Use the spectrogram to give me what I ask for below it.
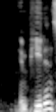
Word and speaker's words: impedance: and it's measures the electrical impedance. Is that how you say it, Chad? – Yep. That's right.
